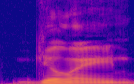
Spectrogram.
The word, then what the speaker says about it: Ghislaine: Like, Well, it's Giz in the name. It's pronounced Ghislaine, but I love to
